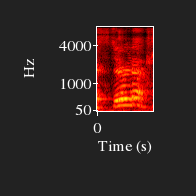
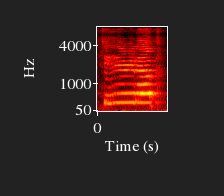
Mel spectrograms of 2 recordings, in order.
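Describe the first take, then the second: First: Said in the usual way. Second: Much higher and louder, a gleeful cry; loud excited urging. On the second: Shown as a demonstration. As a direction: push them on with a joyful burst. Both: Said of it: "Get in there".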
